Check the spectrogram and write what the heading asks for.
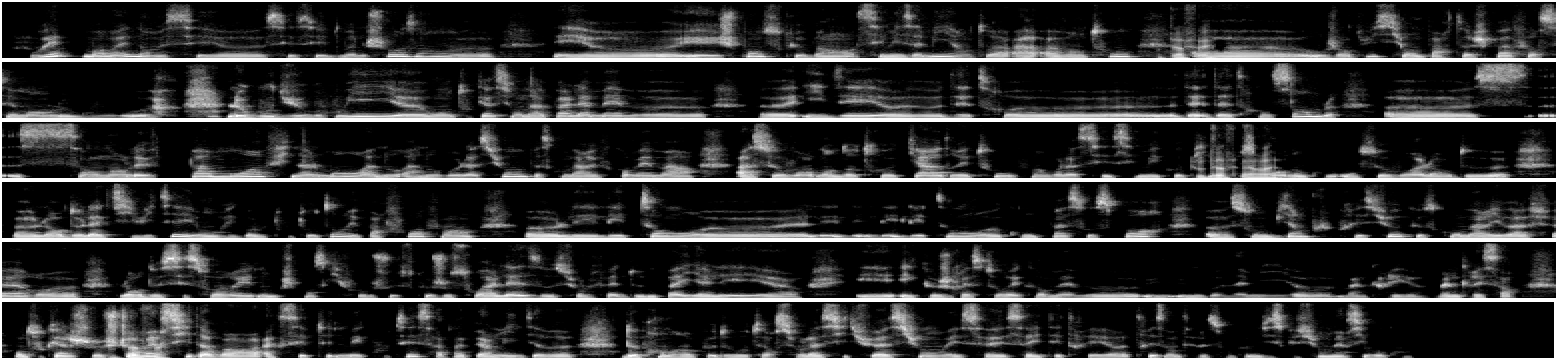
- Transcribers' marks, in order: tapping; chuckle; drawn out: "heu"; other background noise
- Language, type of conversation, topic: French, advice, Pourquoi est-ce que je n’ai plus envie d’aller en soirée ces derniers temps ?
